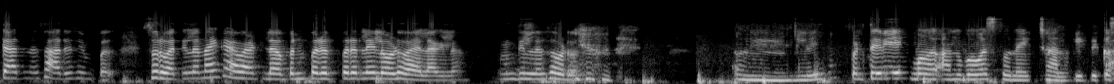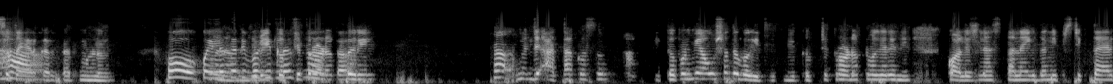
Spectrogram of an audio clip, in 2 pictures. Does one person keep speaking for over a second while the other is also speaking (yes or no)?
yes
